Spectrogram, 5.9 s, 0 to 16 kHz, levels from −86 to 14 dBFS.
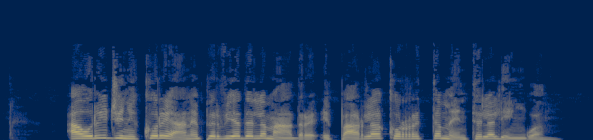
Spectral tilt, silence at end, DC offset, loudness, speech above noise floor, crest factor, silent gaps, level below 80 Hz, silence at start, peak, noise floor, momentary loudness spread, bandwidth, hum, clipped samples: -5 dB/octave; 0.35 s; under 0.1%; -23 LUFS; 47 dB; 20 dB; none; -62 dBFS; 0.7 s; -4 dBFS; -70 dBFS; 9 LU; 10.5 kHz; none; under 0.1%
